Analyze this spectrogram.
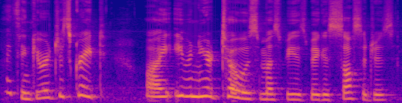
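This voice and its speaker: A woman's voice: on the high side, lively intonation, normal speed, gravelly, pitched above the performer's own voice. Curious, kind little girl from a storybook, read by a woman, proper, earnest and questioning. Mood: reassuring. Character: young girl, curious, shocked, polite and kind.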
